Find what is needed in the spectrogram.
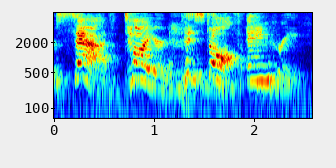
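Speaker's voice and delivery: loud, high imitation of game-night guessers; punchy mock shouts, each word hit hard; rapid-fire guesses called out. Imitating friends calling out guesses.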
